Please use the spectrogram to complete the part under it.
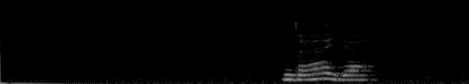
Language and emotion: Russian, neutral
